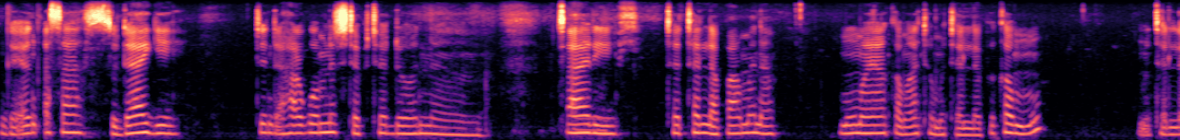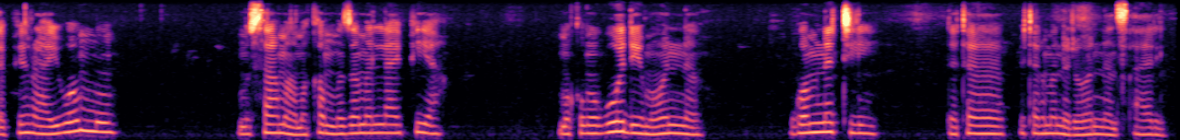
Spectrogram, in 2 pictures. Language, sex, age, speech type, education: Hausa, female, 46-60, spontaneous, tertiary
